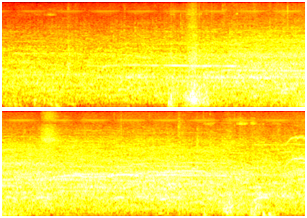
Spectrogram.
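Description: Stadium crowd noise swelling about a second in and holding steady, with faint distant voices and a single brief knock.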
